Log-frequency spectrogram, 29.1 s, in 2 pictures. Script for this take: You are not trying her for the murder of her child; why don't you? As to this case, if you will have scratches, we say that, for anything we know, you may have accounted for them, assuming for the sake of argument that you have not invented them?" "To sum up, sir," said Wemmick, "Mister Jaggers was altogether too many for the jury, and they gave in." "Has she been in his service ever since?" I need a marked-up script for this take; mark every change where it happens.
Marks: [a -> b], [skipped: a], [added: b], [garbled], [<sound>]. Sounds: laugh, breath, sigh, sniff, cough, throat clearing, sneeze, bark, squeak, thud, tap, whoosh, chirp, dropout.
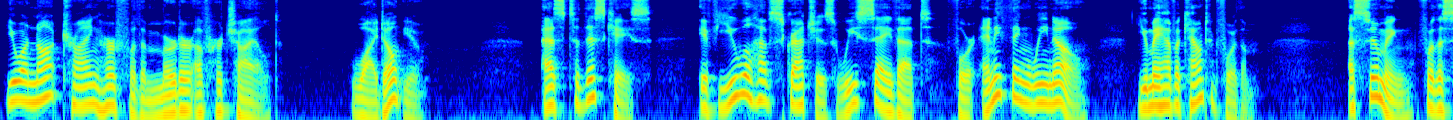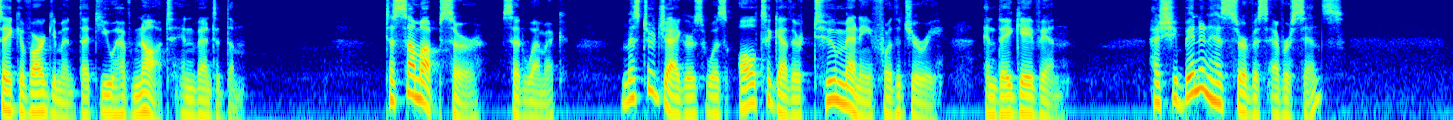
You are not trying her for the murder of her child; why don't you? As to this case, if you will have scratches, we say that, for anything we know, you may have accounted for them, assuming for the sake of argument that you have not invented them?" "To sum up, sir," said Wemmick, "Mister Jaggers was altogether too many for the jury, and they gave in." "Has she been in his service ever since?"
